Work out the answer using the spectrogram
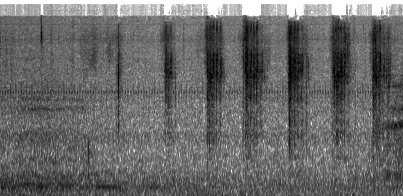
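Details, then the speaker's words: Craftsman snow thrower auger bearing, failed after short use, spun by hand; dry gritty rattle in bursts about every half second, sloppy and loose: worn auger bearing. "yeah it's it's not happy yeah it's definitely sloppy"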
